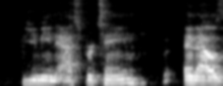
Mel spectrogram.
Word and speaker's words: aspartame: this whole thing where I used to pron pronounce aspartame aspartame awesome don't ask me why I think it's because of Spanish sometimes like my mind will go there where you pronounce like the vowels like each vowel right like and so like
